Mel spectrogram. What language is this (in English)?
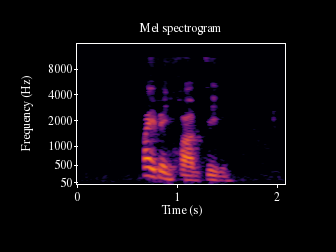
Thai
